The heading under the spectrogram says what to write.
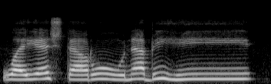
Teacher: را کو موٹا پڑھیں اور ہا کی آواز کلیئر ہونی چاہیے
